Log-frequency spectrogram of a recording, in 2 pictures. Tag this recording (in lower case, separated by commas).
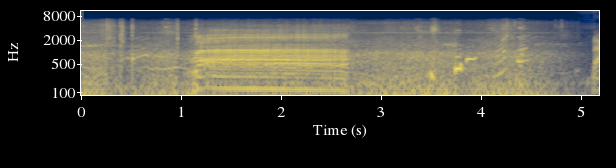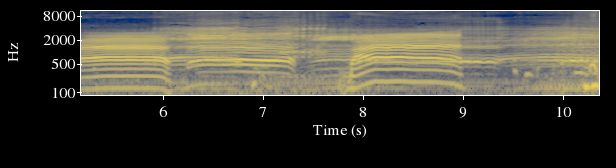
sheep bleating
